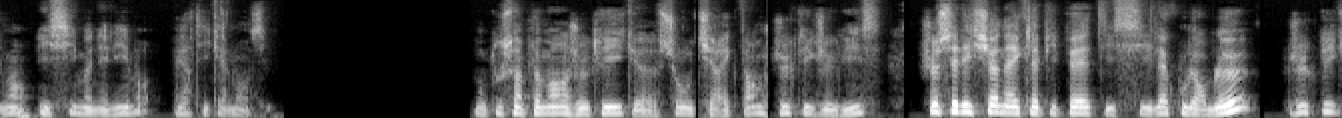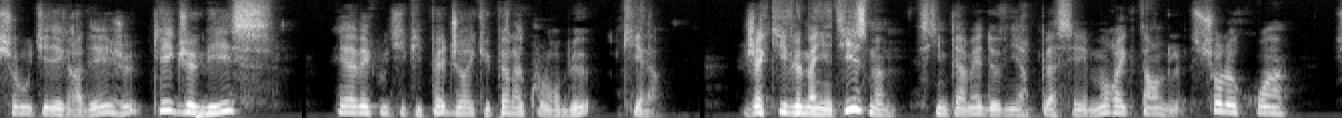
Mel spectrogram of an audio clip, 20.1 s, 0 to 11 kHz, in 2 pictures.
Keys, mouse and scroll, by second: 1.3 click, 1.8 click, 2.2 KP_Subtract, 2.5-5.2 middle drag, 5.2-6.5 drag, 7.3 click, 8.9 click, 10.3 click, 11.2-12.3 drag, 13.0 click, 14.7 click, 15.3 click, 16.2 click, 17.6-20.1 drag.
